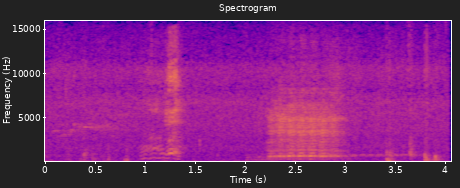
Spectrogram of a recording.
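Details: Playful goat kids in the exercise yard of Yoshigake goat farm, Japan, 30 April 2023: a brief high squeak, then a thin, moderately loud bleat of under a second, with knocks and shuffling around it.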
